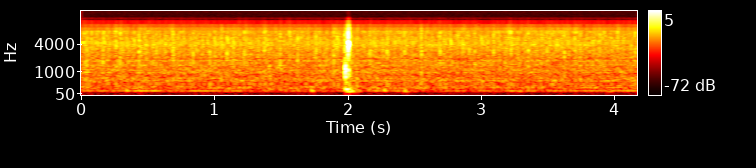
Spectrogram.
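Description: Steady background hiss with a faint low hum, broken by a single sharp click about two seconds in.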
